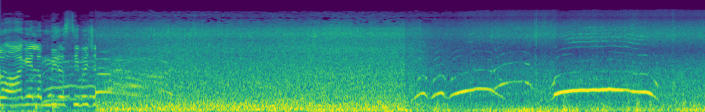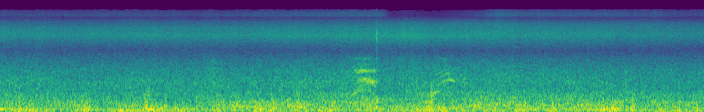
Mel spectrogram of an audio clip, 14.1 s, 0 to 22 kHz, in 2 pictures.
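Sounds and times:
river rapids rushing: 0:00.0 - 0:14.0
wind buffeting microphone: 0:00.0 - 0:14.0
person shouting: 0:00.4 - 0:01.7, 0:10.5 - 0:11.6
person whooping: 0:04.1 - 0:06.7.

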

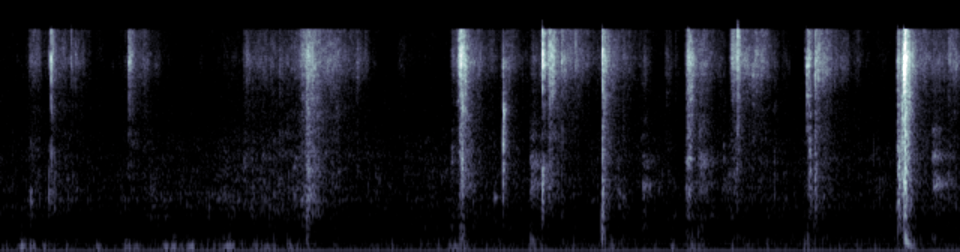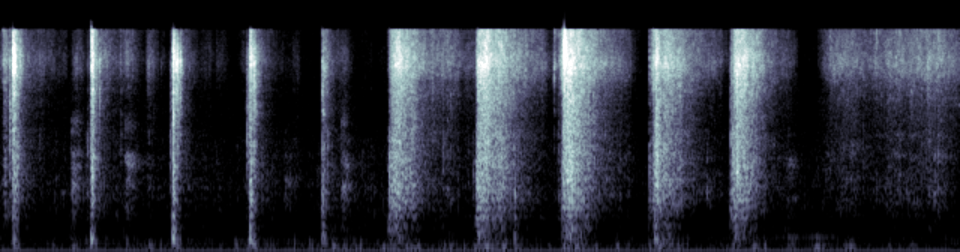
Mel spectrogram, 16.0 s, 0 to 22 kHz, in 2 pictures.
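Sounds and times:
machete hacking undergrowth: 0:03.8 - 0:14.6
machete swishing strokes: 0:11.3 - 0:14.5.

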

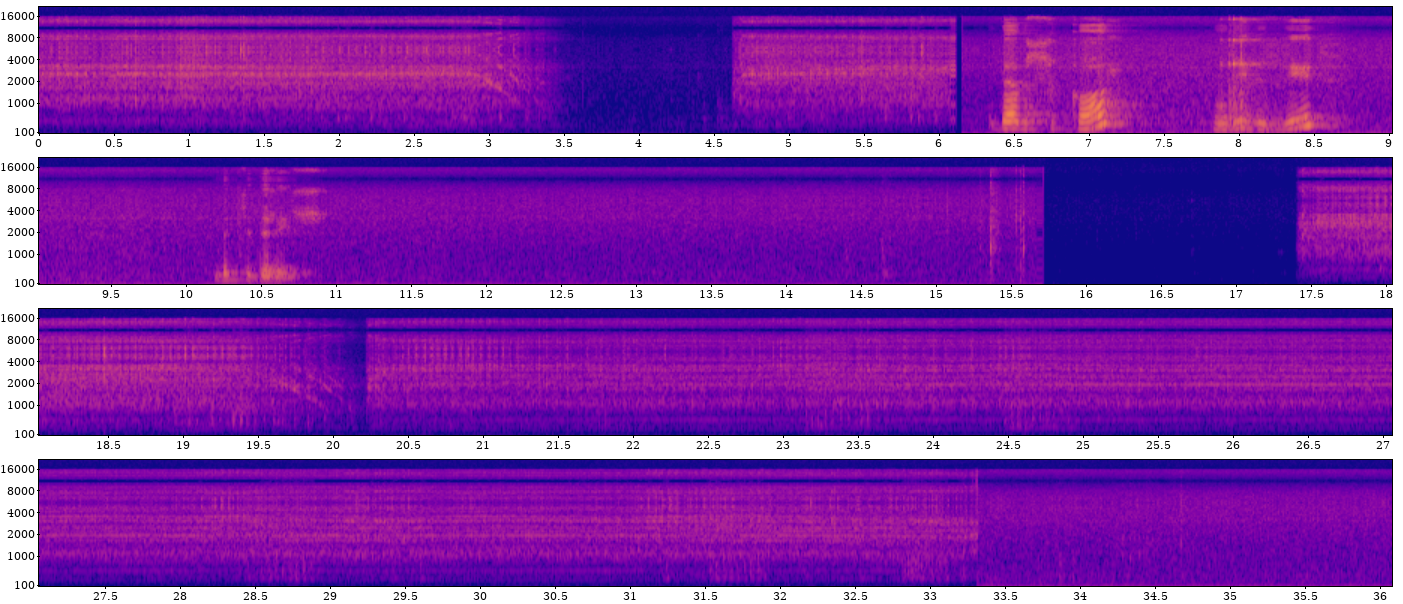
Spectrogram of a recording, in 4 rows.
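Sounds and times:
electric mixer whisking: 0:00.0 - 0:03.6, 0:04.6 - 0:06.2, 0:17.4 - 0:33.4.

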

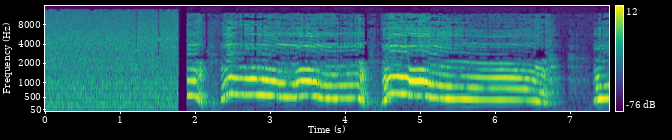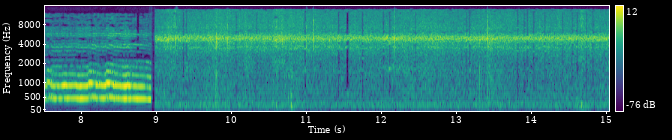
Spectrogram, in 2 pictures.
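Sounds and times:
dog howling and whining: 0:01.9 - 0:09.0.

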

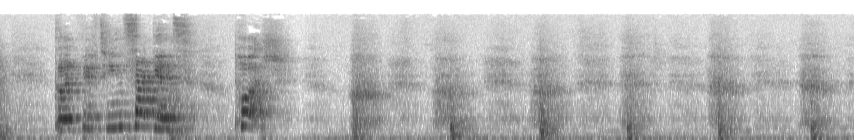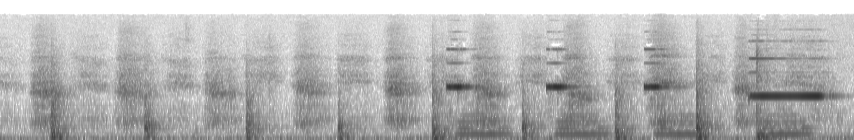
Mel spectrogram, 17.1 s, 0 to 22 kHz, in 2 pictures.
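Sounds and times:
timer countdown beeps: 0:13.0 - 0:17.0.

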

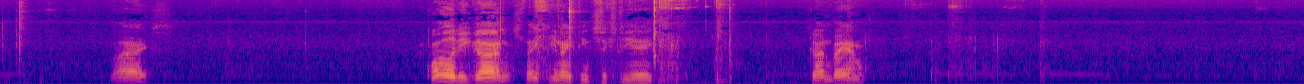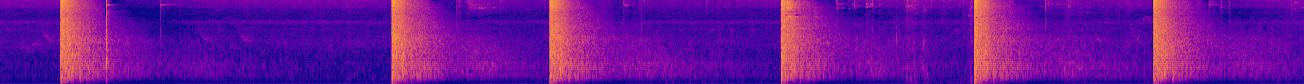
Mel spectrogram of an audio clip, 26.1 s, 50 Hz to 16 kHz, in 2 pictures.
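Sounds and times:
pistol shots with echo: 0:13.6 - 0:14.6, 0:16.9 - 0:19.8, 0:20.8 - 0:22.0, 0:22.8 - 0:23.8, 0:24.6 - 0:25.7.

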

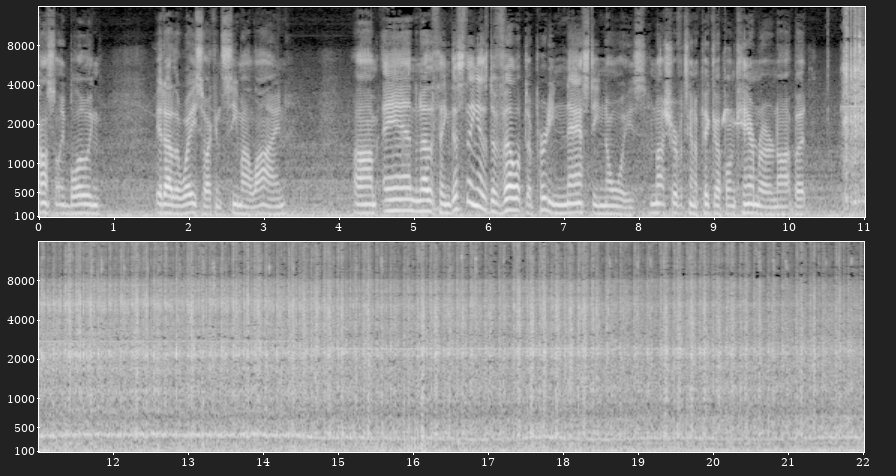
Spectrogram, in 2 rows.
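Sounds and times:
jigsaw running with rattle: 0:10.7 - 0:22.0.

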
